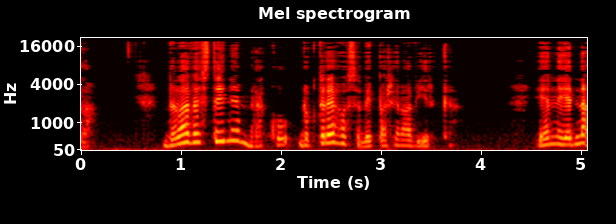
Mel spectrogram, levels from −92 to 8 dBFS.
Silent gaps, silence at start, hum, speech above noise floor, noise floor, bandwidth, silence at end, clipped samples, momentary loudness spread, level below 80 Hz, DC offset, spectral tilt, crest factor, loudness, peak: none; 0 s; none; 39 dB; -70 dBFS; 19 kHz; 0 s; under 0.1%; 21 LU; -70 dBFS; under 0.1%; -3 dB/octave; 20 dB; -31 LUFS; -14 dBFS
